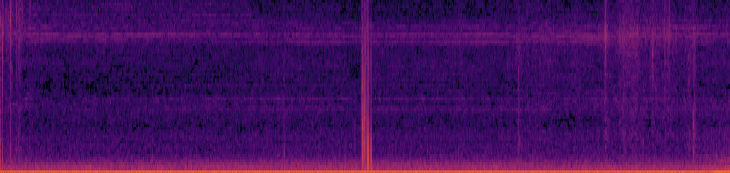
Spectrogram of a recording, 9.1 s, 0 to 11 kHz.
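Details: Tata Altroz petrol after its 3rd service (oil and air filter changed): quiet, smooth, steady idle around 1000 rpm and settling, with no ticks or misses; engine now smoother and healthy.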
